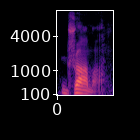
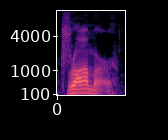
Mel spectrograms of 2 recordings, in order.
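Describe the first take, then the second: First: The word ends in a plain vowel, no R. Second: The word ends with an added R sound. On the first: The speaker calls it right. "There is no R at the end of drama" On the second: The speaker calls it wrong. "not drummer"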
